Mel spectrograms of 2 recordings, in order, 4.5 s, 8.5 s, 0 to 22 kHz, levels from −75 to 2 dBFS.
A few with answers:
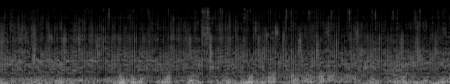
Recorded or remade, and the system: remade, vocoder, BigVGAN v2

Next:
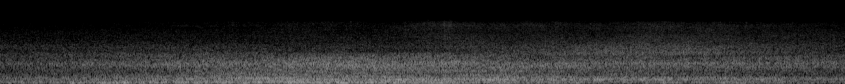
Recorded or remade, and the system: recorded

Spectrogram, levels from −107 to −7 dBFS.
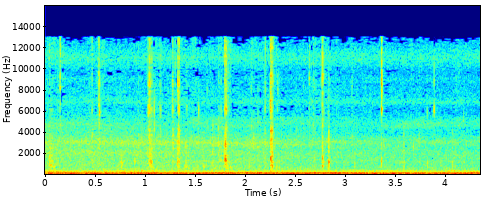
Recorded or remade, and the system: recorded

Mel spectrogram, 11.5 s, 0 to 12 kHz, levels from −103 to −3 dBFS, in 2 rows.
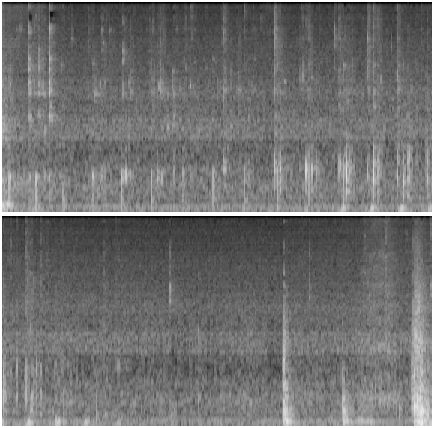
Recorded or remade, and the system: remade, vocoder, BigVGAN v2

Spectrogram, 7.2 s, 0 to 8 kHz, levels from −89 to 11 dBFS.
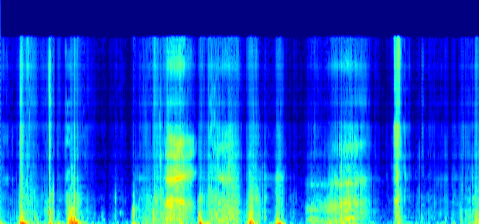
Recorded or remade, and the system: remade, vocoder, BigVGAN v2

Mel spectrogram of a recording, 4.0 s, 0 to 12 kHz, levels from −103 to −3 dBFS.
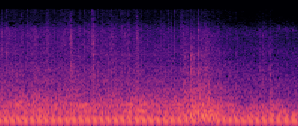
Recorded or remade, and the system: recorded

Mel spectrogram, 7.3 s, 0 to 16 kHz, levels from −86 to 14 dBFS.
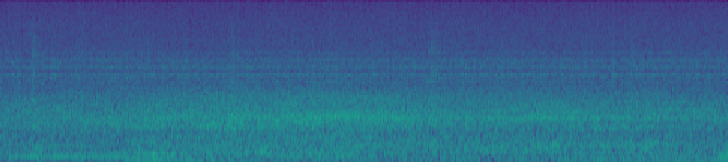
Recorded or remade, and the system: recorded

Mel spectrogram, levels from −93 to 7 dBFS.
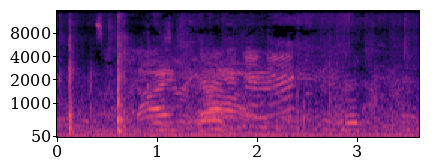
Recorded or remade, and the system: recorded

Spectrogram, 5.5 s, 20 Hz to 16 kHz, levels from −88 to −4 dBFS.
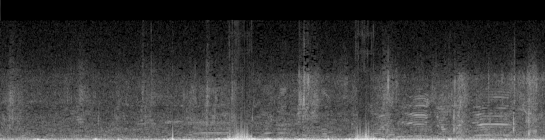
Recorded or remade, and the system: recorded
